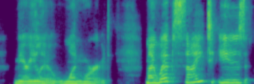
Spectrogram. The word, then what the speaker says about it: Merrylue: touch on okay great yes my name is mary lou and mary lou is spelled a little unusually it is m e r r y l u e mary lou one word my website is big quit survival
